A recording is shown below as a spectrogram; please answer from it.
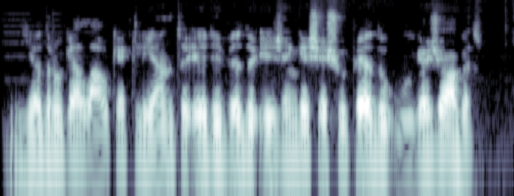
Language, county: Lithuanian, Šiauliai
